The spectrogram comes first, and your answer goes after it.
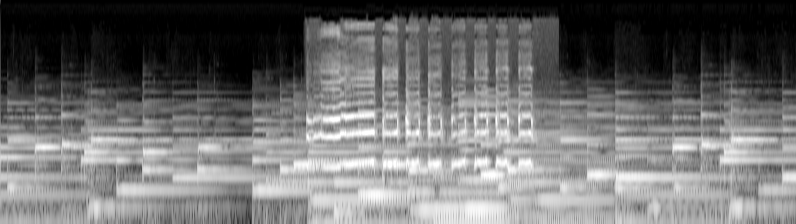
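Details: Gentle piano music plays throughout, with a brighter run of repeated high notes in the middle and no animal sounds.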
